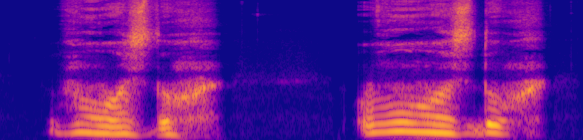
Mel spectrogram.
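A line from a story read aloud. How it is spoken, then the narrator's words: Moaning. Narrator (Russian): стонал он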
